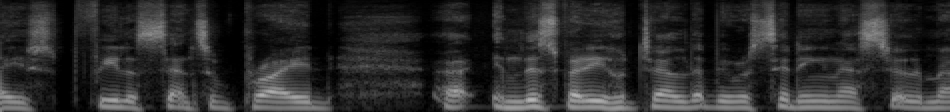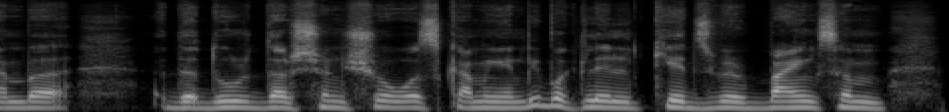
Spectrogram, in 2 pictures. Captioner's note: none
